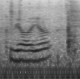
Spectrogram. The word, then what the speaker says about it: Criollo: pronounce it. It's Criollo.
